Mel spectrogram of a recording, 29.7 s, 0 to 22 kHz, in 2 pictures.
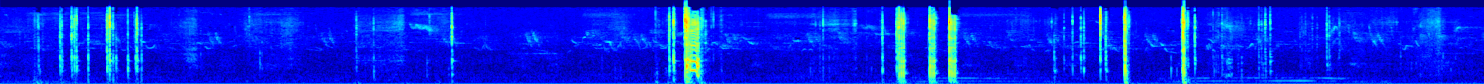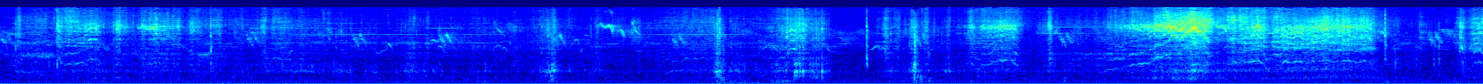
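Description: Traxxas E-Maxx 3906 electric RC monster truck driving on grass: a run of sharp knocks and clatter, loudest about seven, nine and eleven seconds in, then a faint hiss that swells near the end as it comes closer.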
